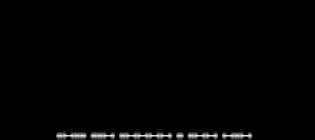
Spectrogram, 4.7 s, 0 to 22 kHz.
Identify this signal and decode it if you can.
Morse code, heard as a keyed tone, about 27 wpm, 700 Hz. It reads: LU1EWK
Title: DXCC-100 Call Signs - 6 Characters - Repeated 3x - 28wpm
